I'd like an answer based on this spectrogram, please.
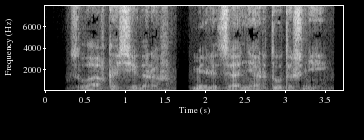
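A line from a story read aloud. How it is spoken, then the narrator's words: Sick person rasping. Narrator (Russian): хрипнул больной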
